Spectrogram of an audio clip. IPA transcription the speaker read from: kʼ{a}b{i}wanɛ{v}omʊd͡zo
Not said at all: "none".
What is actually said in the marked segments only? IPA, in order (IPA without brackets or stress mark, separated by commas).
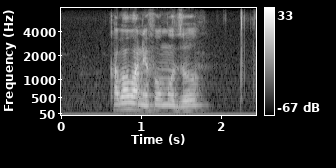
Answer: a, a, f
